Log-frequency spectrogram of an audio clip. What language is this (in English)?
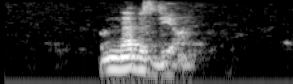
Kurdish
